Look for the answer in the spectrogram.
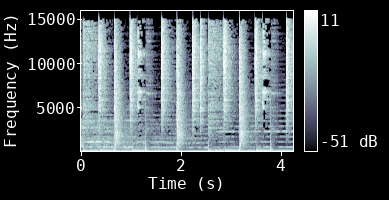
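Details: Loud, bass-heavy music with drums and plucked guitar keeps up a regular beat of about a hundred strikes per minute.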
